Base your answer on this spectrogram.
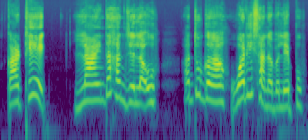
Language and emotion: Manipuri, angry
